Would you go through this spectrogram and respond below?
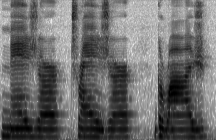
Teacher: However, I think it's easier for us to pronounce sh, because we could say sh, but Z we never use. Z, is voiced and is post-alveolar.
